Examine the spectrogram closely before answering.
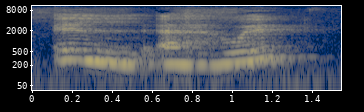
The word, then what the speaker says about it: القهوة: القهوة يعني the coffee. Then we said كابوس, nightmare. الكابوس, the nightmare. Okay, so all of these 5 are moon letters. So we have to pronounce the lams in the.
